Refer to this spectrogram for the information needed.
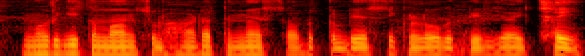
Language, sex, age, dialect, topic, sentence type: Maithili, male, 56-60, Eastern / Thethi, agriculture, statement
